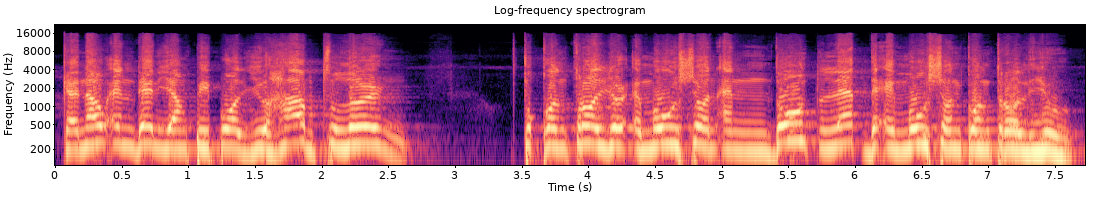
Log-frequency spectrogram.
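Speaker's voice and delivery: loud, fervent preaching; preaching at full force. Acted. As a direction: pound the message at the youth, loud.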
